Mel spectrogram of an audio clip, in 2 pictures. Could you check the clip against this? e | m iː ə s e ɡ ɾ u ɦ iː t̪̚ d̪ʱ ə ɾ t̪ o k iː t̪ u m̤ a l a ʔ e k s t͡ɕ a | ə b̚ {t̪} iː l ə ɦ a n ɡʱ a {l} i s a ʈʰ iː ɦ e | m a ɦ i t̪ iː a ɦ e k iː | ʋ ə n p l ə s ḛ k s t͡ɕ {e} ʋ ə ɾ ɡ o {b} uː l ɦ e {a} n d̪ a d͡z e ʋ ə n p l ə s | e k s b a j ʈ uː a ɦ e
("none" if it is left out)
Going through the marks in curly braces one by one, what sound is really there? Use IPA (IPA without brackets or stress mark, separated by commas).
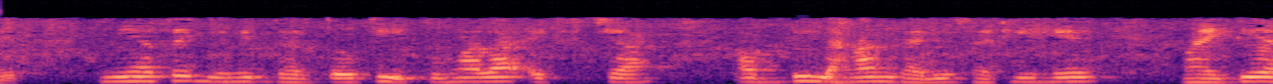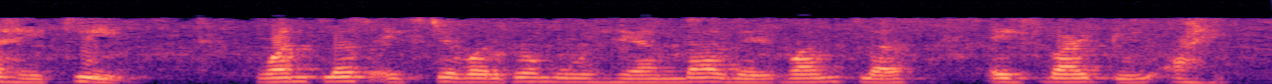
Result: d̪, l, e, m, ə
